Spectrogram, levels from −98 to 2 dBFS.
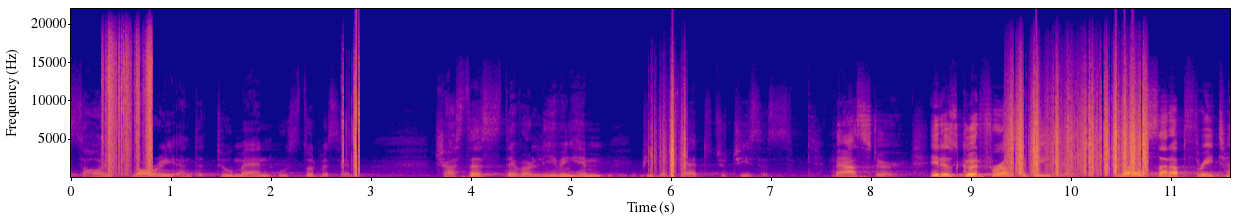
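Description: Cable scratch noise at 0.31 to 0.81 s, 2.70 to 2.88 s, 5.77 to 6.17 s and 9.33 to 10.77 s: dense, uneven scratching bursts sit a little above the sound, likely from a worn connector whose contact resistance fluctuates as it moves.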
